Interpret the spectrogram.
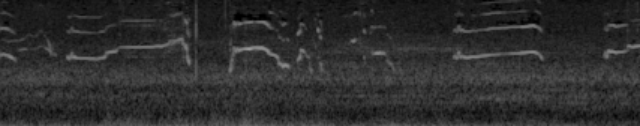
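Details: Feeding time at a bald eagle nest in Florida, two chicks: thin whistled calls, one long rising note then shorter flat and falling ones, with brief clicks and a constant low rumble.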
